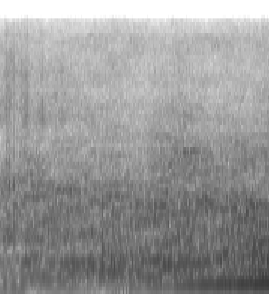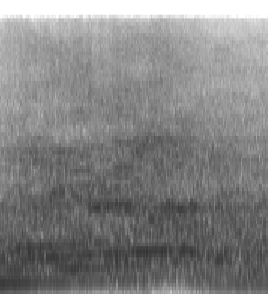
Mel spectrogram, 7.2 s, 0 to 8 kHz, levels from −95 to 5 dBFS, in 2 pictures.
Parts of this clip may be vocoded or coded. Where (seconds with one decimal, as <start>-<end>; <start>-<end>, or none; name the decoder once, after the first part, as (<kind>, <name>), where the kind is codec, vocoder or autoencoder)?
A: 0.0-7.2 (codec, SNAC)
